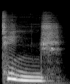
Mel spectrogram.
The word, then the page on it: tinge: British English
